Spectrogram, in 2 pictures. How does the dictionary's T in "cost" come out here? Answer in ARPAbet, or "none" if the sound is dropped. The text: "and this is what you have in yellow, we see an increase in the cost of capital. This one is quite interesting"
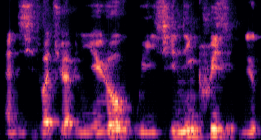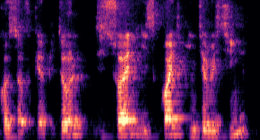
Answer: T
